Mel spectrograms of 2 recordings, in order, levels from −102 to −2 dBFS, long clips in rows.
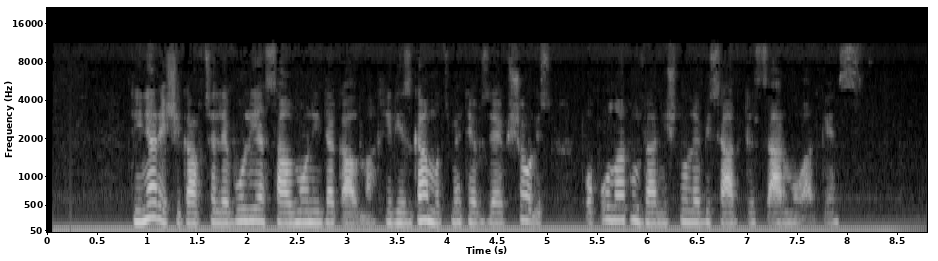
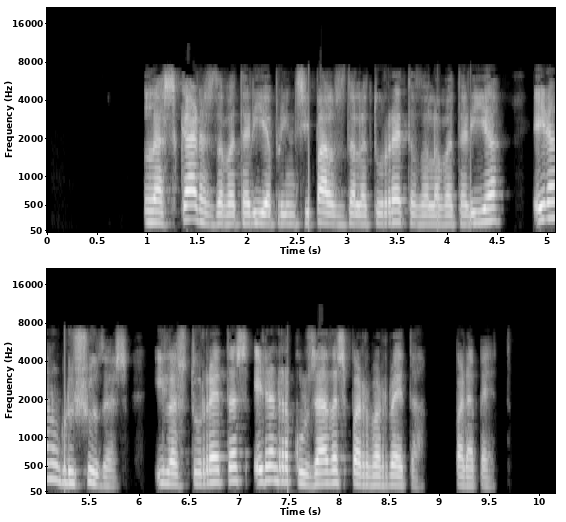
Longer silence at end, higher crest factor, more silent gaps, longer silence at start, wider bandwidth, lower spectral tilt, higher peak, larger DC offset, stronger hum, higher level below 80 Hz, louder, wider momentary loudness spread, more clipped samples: second, 0 s vs 0.65 s; about the same, 18 dB vs 18 dB; neither; second, 0.05 s vs 0.95 s; first, 11.5 kHz vs 7.6 kHz; first, -7 dB/octave vs -4 dB/octave; second, -16 dBFS vs 0 dBFS; neither; first, 50 Hz at -45 dBFS vs none; first, -46 dBFS vs -62 dBFS; second, -34 LUFS vs -17 LUFS; first, 18 LU vs 12 LU; neither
